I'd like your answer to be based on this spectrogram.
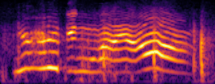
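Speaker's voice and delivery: woman screaming in pain as her arm is held. Acted. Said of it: "the source of the scream".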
